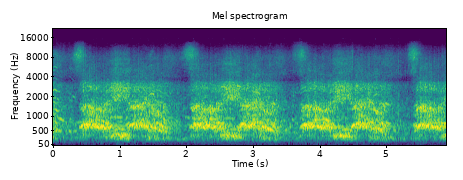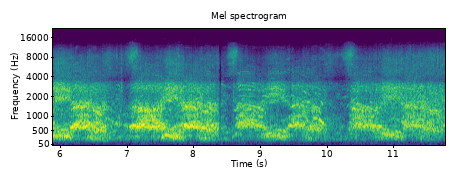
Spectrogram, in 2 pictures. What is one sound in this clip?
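A large outdoor crowd chants loudly in unison, in rhythmic bursts.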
